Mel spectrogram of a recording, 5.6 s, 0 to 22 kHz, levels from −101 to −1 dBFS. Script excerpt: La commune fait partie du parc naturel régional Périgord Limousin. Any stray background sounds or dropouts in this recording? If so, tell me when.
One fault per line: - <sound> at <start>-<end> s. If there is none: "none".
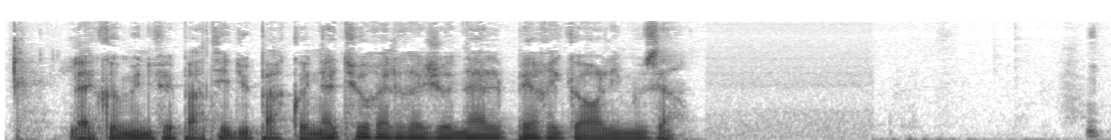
none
